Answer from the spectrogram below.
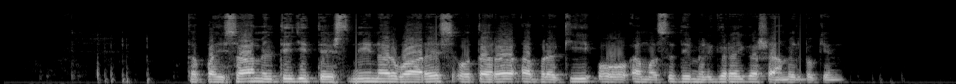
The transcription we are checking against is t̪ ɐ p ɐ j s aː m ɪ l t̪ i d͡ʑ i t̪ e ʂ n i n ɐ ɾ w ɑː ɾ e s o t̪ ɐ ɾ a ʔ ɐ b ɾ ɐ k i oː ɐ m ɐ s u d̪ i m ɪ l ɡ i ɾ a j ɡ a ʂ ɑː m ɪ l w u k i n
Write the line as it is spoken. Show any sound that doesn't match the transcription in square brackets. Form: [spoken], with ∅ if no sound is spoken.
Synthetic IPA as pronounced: t̪ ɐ p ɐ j s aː m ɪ l t̪ i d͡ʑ i t̪ e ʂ n i n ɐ ɾ w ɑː ɾ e s o t̪ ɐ ɾ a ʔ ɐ b ɾ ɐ k i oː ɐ m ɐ s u d̪ i m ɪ l ɡ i ɾ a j ɡ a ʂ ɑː m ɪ l [b] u k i n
